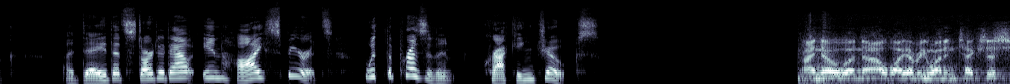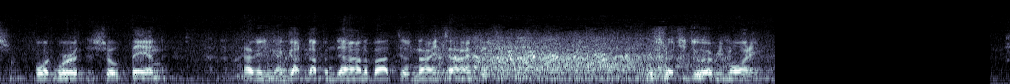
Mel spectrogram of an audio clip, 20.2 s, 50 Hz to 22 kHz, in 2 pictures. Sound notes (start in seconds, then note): 14.2 laughter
